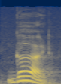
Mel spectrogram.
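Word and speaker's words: guard: silent रहते हैं जैसे गार्ड अब इस हम वर्ड में देखें तो हमारा यू ए रहा है तो वो साइलेंट रहेगा तो हम इसे क्या पढ़ेंगे गार्ड गैस मेंस अनुमान लगाना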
